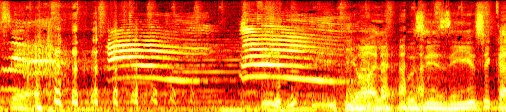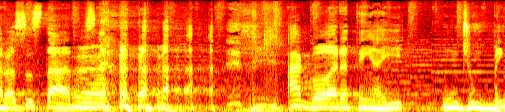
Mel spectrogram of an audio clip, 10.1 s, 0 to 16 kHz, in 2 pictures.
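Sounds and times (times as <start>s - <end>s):
cats meowing: 0.0s - 4.2s
speech: 0.1s - 1.0s, 3.5s - 10.1s
laughter: 0.1s - 4.9s, 5.6s - 8.0s.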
